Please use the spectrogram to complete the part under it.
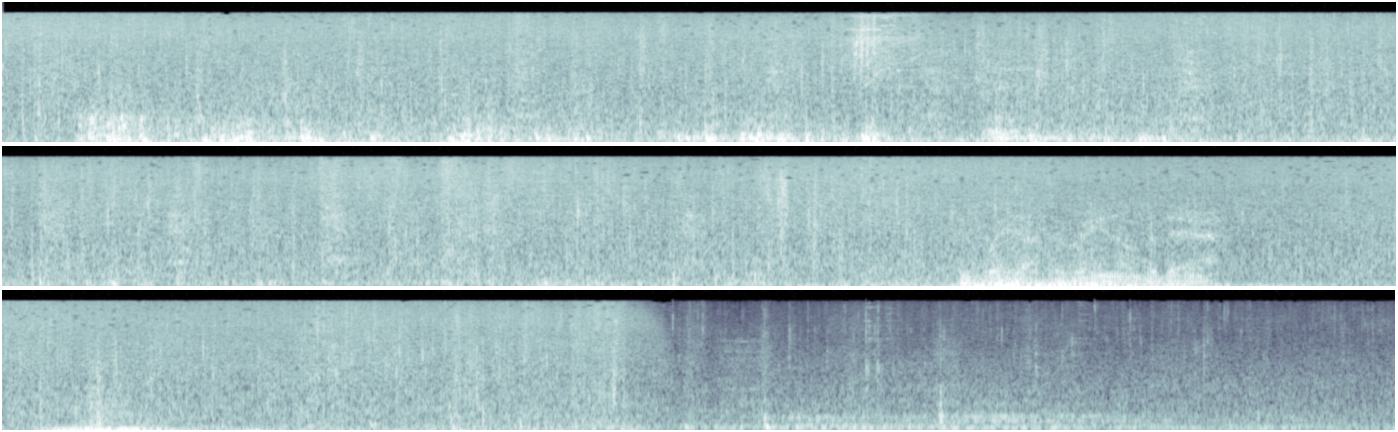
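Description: Footsteps tread on grass and rock.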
